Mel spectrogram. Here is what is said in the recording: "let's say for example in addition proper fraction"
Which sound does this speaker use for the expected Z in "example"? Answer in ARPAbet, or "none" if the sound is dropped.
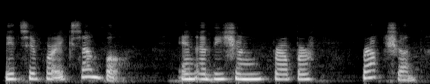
S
